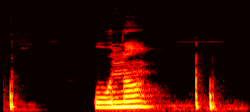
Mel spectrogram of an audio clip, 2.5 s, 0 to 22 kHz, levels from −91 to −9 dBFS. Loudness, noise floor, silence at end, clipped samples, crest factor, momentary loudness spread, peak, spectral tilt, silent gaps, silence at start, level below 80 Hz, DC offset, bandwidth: -24 LUFS; -84 dBFS; 0.35 s; under 0.1%; 18 dB; 15 LU; -8 dBFS; -10 dB/octave; none; 0.1 s; -66 dBFS; under 0.1%; 4.8 kHz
